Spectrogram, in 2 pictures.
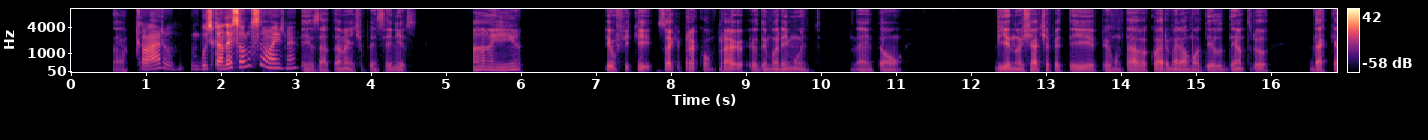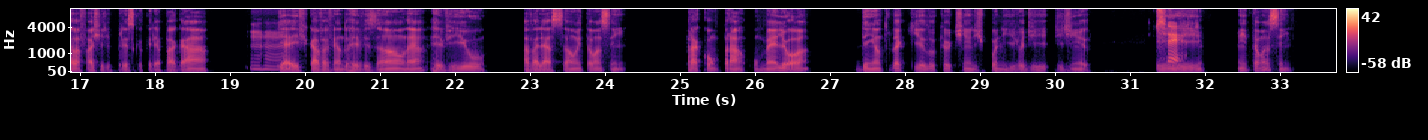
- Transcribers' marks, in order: in English: "review"
- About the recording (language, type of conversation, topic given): Portuguese, advice, Como posso avaliar o valor real de um produto antes de comprá-lo?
